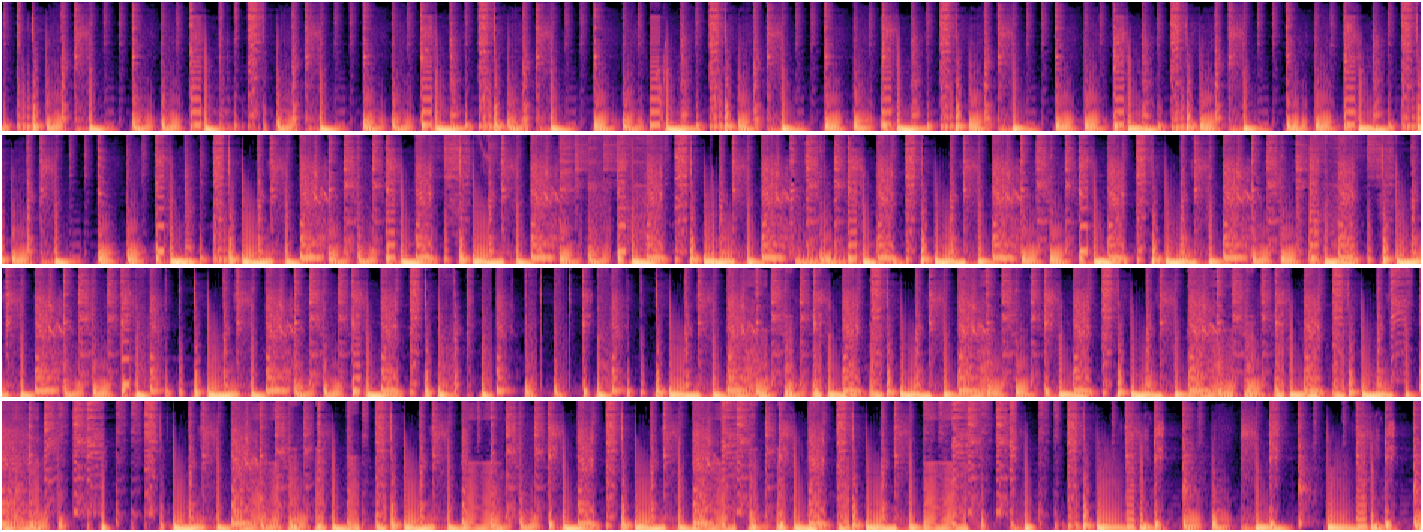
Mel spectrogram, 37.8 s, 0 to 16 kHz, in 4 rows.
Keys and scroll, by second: 1.7 ], 8.4 space, 9.3 space, 18.7 space, 22.9 space, 24.1 space, 25.5 space, 26.5 space, 27.2 space, 28.3 space, 29.3 space, 30.3 space, 31.1 space, 32.4 space, 35.1 space, 35.5 ctrl+-, 36.1 ctrl+-.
